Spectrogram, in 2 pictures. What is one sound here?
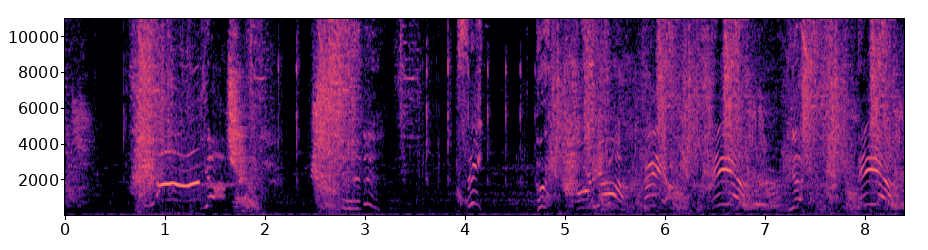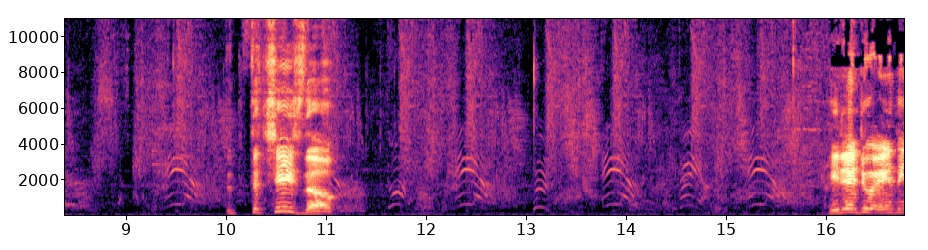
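Blades clash and swish in a fight.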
